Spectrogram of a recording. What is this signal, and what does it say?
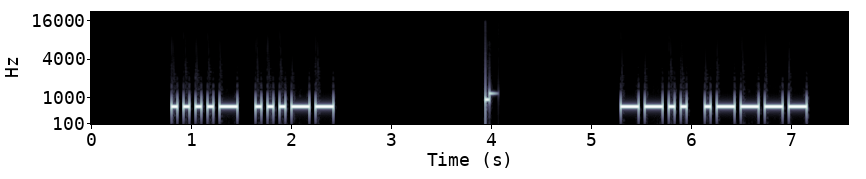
Morse code, heard as a keyed tone, about 20 wpm, 700 Hz. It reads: 43 Z1
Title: Two Letter-Number Combinations - 20wpm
